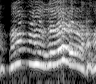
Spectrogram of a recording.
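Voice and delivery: piercing, very high, loud shriek. Telling what happens after you knock on a door, acting out a woman screaming. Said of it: "like she's screaming".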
